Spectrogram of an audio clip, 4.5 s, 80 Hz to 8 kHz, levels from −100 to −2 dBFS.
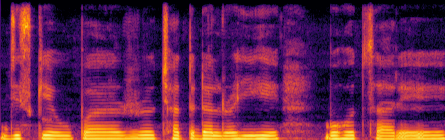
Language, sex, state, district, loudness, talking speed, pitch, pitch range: Hindi, female, Bihar, Patna, -14 LUFS, 105 wpm, 180 Hz, 175-185 Hz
